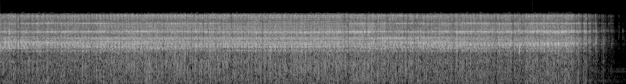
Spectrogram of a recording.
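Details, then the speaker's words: Antique circulating pump on an electric boiler with two pumps, before the motor is changed: a loud, harsh, high-pitched rattle holds steady for six seconds then cuts out; a worn, failing pump coupler. "Quite the noise, huh? Just all of a sudden."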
